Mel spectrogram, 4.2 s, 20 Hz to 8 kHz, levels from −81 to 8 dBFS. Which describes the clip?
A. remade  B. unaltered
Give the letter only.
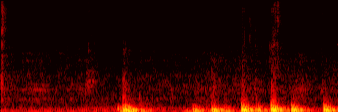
B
